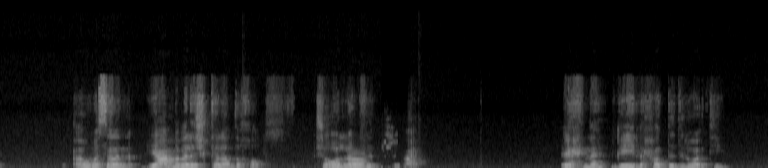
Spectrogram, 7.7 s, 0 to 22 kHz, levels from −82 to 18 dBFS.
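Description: At 3.8 s a faint echo leak appears and lasts until 3.93 s. A delayed copy of the speech, arriving about 330 ms behind the original and sitting roughly 25 dB under it, comes through as a brief ghost. The likely cause is a far-end loudspeaker whose sound reached its microphone and was not fully removed by the echo canceller, so a residue of the signal returned down the line.

Almost immediately, from 3.81 s to 4.11 s, the speech is suppressed in double talk. For around 0.3 s the level sags, dipping by something like 20 dB at its deepest, before recovering. This points to an echo canceller that likely could not distinguish the near-end talker from the returning echo while both overlapped, and attenuated everything together.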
